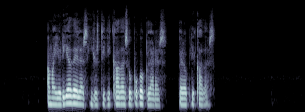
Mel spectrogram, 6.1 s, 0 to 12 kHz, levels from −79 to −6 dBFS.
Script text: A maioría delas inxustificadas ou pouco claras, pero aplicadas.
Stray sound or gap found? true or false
false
